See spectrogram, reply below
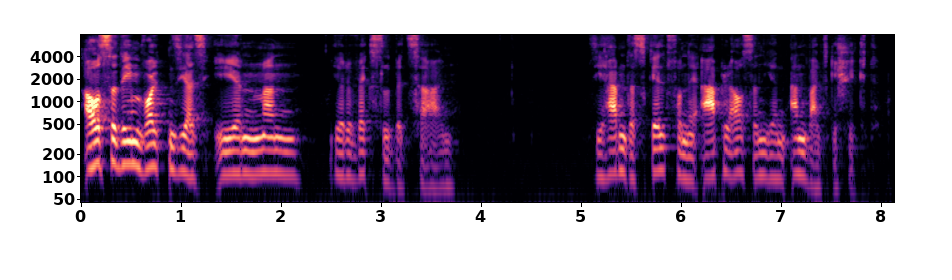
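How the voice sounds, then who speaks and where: A man's voice: on the low side, normal speed, fairly bright tone, close to an everyday voice. An actor playing a sly, mocking male informant who blackmails with oily politeness in a radio play. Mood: threatening. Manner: oily, mocking politeness, tells threats as a fairy tale.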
